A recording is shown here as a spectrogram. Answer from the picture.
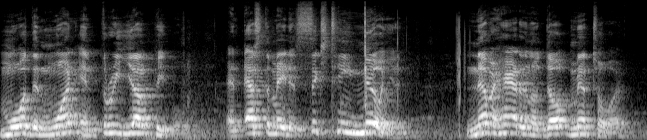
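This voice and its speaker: A man speaks with lively intonation at a moderate pace, noticeable noise running in the background. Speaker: Air Force veteran, mentor. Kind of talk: talk to a classroom audience.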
